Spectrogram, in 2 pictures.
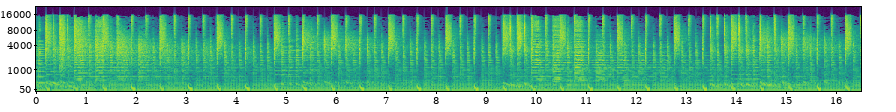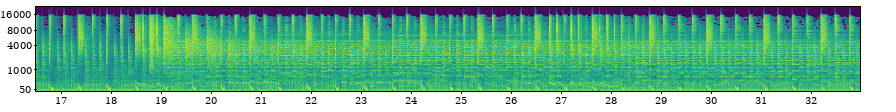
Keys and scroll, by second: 0.8 ctrl+z, 1.9 ctrl+z, 2.1 ctrl+z, 2.9 ctrl+z, 5.9 ctrl+z, 8.4 space, 12.8 ctrl+z, 17.5 space, 21.9 space, 24.1 space, 25.9 space, 29.9 space.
